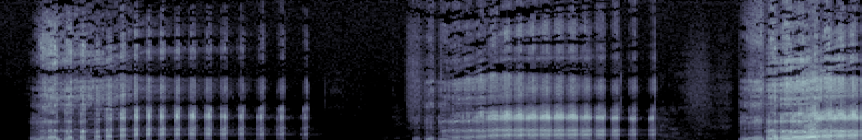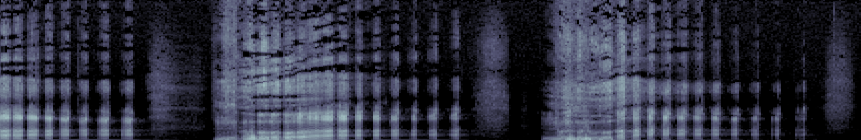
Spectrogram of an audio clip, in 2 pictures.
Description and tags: evil-laugh-dry
I recorded my friend's excellent "muahahahaha"-style laugh. This file contains several takes, and is the original, with no effects applied.
evil-laugh, laugh, laughing, scary-laugh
